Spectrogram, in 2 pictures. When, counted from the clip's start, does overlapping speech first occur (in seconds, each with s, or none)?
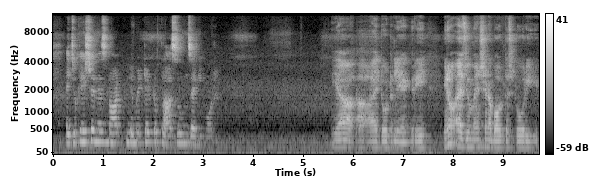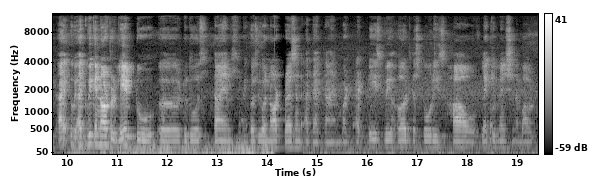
none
